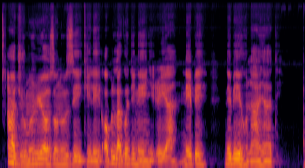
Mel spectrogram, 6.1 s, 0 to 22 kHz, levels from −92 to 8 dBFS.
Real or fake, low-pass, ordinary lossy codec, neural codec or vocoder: fake; 19.8 kHz; none; vocoder, 44.1 kHz, 128 mel bands every 512 samples, BigVGAN v2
